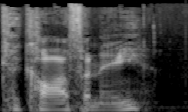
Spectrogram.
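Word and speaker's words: Kakophoni: This word makes you want to pronounce it cacophony, but it's definitely cacophony. – Yep, 100%. – But it's K-A-K-A, which makes it, for some reason, makes you want to say cacophony.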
